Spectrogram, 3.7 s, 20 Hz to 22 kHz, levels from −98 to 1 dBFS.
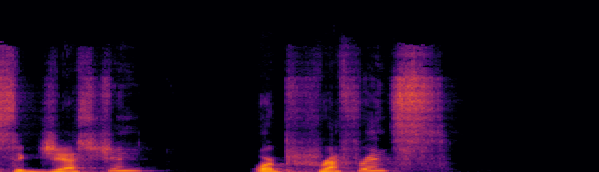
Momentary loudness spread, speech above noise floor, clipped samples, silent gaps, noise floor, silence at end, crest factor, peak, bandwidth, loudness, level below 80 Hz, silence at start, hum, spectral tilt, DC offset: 10 LU; over 60 dB; under 0.1%; 1.51-1.55 s; under -90 dBFS; 1.05 s; 22 dB; -10 dBFS; 17 kHz; -31 LUFS; under -90 dBFS; 0 s; none; -5 dB/octave; under 0.1%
